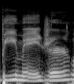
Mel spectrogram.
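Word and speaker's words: Beimaejor: It's just B major, like the key, but he just spells it funny for whatever reason.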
